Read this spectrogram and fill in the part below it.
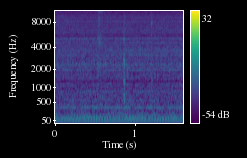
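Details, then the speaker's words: Frigidaire side-by-side refrigerator (LFSS2612TF4) after replacing the stuck fridge air damper (part 242303001): steady low hum, damper opens with no more clicking, one soft end-switch click; normal operation. "to allow the air to blow in no more clicking noises just the odd the end switch there The Click just to tell the motor to stop turning"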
